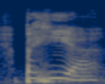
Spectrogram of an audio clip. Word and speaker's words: Bahia: So, I'm very sorry if I do bad with the pronunciation, but... About my name? Yeah, otherwise... yeah, it is Bahia? Bahia.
